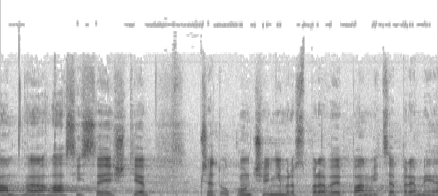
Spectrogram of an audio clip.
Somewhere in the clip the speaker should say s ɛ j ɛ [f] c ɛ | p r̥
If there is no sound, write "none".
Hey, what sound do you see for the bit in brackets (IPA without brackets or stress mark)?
ʃ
